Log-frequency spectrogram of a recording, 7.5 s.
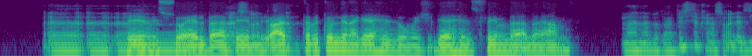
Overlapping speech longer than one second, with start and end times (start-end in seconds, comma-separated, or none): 1.2-3.1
